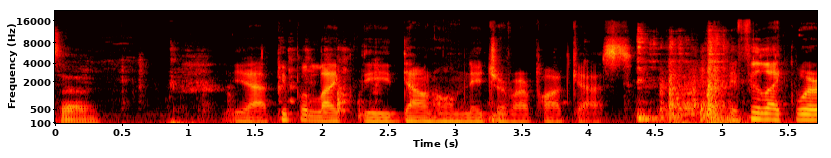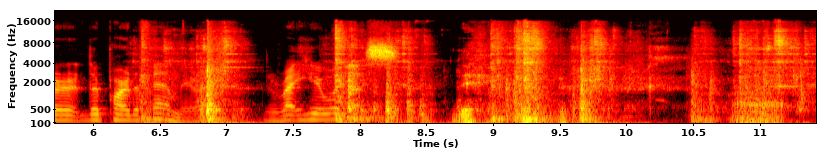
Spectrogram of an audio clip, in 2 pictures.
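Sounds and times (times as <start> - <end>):
speech: 0.0 - 0.4, 1.3 - 9.9
dog's food bowl clanking and scraping across the floor: 1.4 - 2.6, 4.3 - 5.2, 6.2 - 11.4.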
